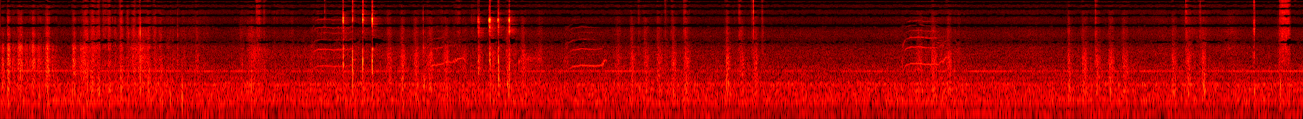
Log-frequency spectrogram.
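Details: Playing kittens make short, scattered meows, some upward-curving and chirp-like, spread across the recording with long quiet gaps. Frequent clicks and tapping knocks, a constant electrical hum and soft room noise run throughout.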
